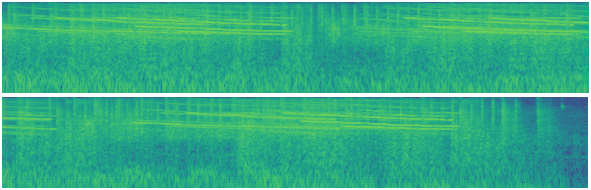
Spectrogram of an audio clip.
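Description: Bombs pound an airfield in a World War II strategy video game, a dense roll of deep booms and crackling blasts with repeated whistling falls, loud and sustained throughout.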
